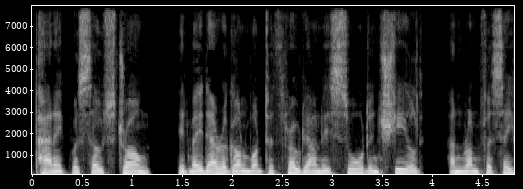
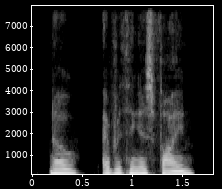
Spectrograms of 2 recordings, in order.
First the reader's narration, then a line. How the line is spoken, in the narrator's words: he said as evenly as he could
